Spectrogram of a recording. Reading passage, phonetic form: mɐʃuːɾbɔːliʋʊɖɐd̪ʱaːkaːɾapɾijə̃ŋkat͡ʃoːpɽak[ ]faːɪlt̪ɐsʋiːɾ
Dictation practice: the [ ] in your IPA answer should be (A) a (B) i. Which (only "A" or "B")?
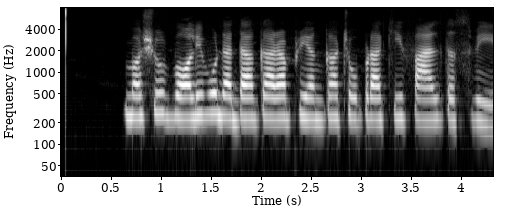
B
